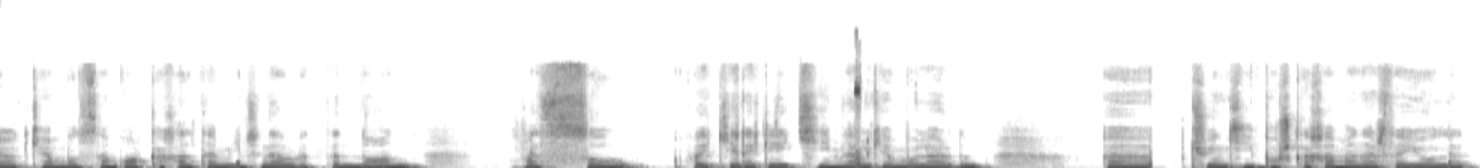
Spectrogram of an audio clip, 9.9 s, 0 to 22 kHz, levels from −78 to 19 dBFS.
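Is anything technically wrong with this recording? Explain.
Yes, there's damaged data in the compressed stream, giving brief 30 ms glitches at 1.56, 3.51, 5.69, 7.63 and 9.63 s, roughly every two seconds. Corrupted bytes make the decoder misread those frames and lose sync until it finds the next header, producing a brief glitch in the speech.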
